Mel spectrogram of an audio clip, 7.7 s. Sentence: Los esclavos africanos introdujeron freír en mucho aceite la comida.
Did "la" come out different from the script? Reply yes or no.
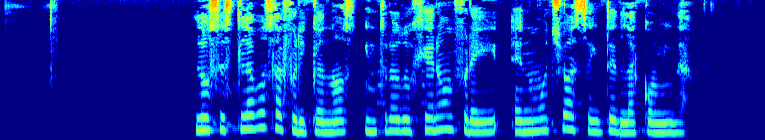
no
